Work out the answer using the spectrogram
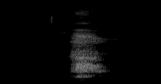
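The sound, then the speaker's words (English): One full, deep breath in and out, soft and airy, heard alone in silence. “take a full breath, like a full deep breath. Like, I'm doing it with you. Sometimes it can feel weird, but literally breathe all the way in and all the way out.”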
